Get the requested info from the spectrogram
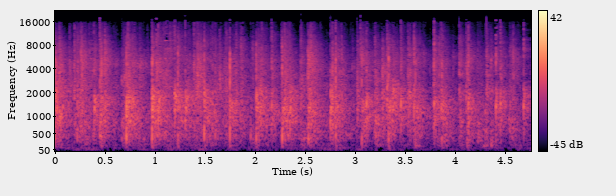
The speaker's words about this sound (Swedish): Fin dikt, Karin. Ska vi ge en applåd för Karins dikt?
